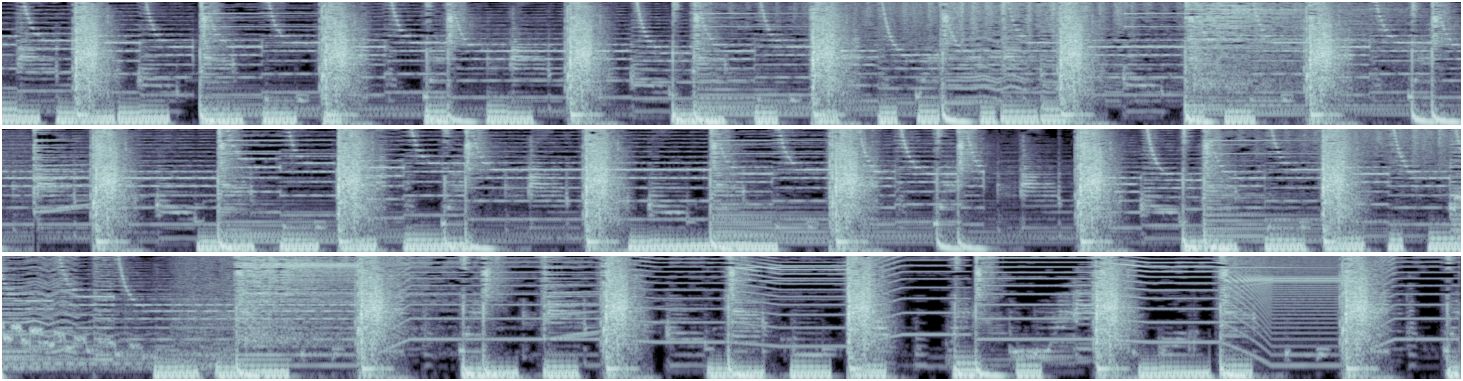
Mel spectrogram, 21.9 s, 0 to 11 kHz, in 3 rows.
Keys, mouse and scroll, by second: 0.0 Tab, 0.2 a, 0.3 scroll up 4, 0.5 shift+middle click, 1.0 ctrl+b, 3.4 Tab, 3.5 click, 3.6-4.1 right drag, 4.1 scroll up 2, 4.3 middle drag, 4.5 click, 5.0 ctrl+1, 5.4-5.8 drag, 5.8 ctrl+s, 6.2 click, 7.4 click, 10.8 click, 14.1-14.8 drag, 14.8-15.2 scroll down 3, 15.2 scroll up 2, 17.4 click, 17.5 scroll down 3, 17.7 Tab, 17.9 alt+middle click, 18.1 alt+middle click, 18.3 alt+z, 18.8 click, 19.7 t, 20.2 click, 21.6 click.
